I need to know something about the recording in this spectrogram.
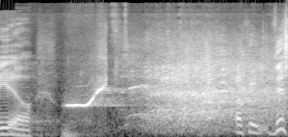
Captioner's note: whistling; laughter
